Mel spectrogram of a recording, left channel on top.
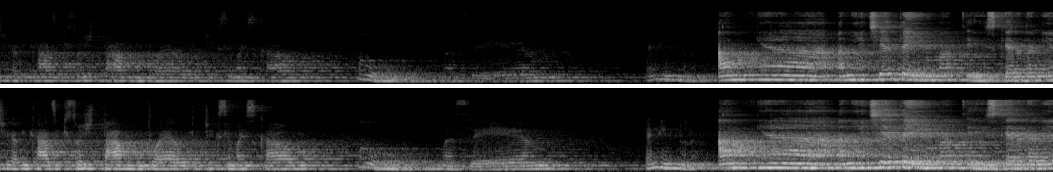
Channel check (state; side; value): quieter; left; 6.3 dB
